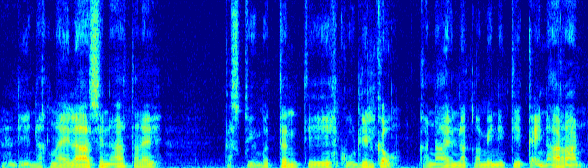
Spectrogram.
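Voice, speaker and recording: A man's voice: mid-range voice, moderate pace, a bit bright. A man playing a kindly, joking middle-aged village uncle in an Ilocano radio drama, speaking in a folksy, conversational way. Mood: teasing. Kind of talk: Filipino radio comedy-drama acting.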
